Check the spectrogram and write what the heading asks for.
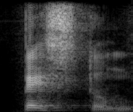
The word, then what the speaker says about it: Paestum: de una ciudad que se llama Preston se escribe paestum está en la costa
